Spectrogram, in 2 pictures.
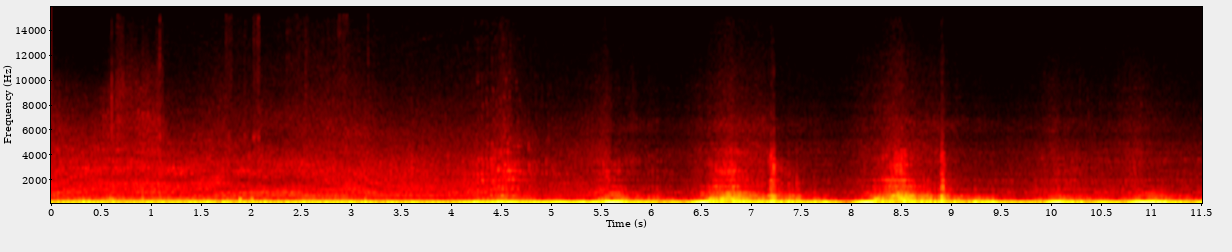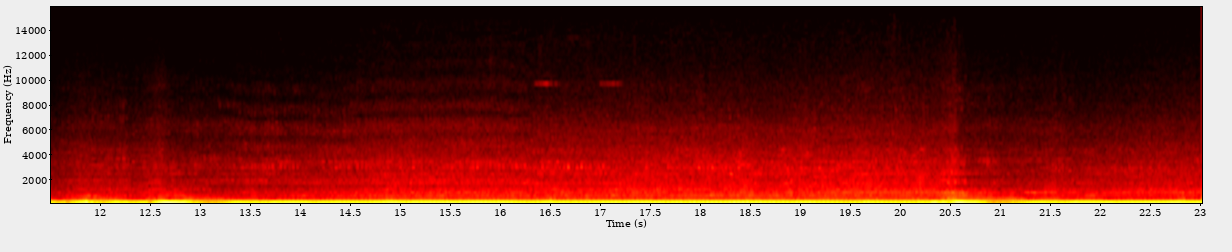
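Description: Lamborghini Aventador Roadster's V12 idling, then revved in a string of about seven quick blips, each pitch rising and falling, before it settles back to a steady idle; one more short rev comes near the end.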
